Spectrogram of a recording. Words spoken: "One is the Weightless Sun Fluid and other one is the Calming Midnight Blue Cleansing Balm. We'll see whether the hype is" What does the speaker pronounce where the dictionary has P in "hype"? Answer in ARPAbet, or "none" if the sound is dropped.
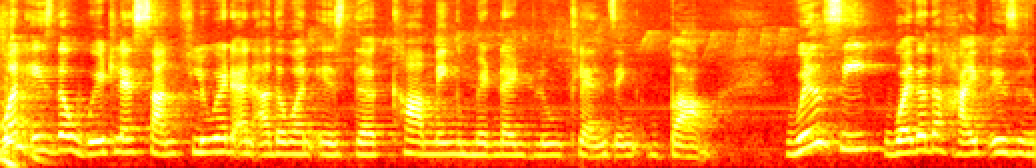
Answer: P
